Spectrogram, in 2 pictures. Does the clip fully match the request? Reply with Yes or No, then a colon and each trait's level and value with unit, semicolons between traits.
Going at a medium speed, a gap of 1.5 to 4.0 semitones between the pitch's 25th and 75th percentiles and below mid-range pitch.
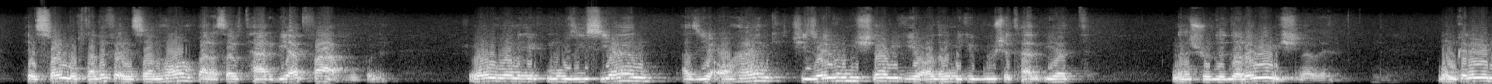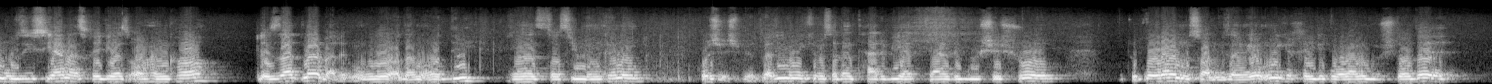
Yes: average, 125 wpm; average, 3.1 semitones; low, 130 Hz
